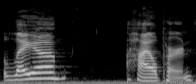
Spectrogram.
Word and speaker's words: Layah Heilpern: always so I wanted to talk today with Leia heilpern did I say it right instead of perfectly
